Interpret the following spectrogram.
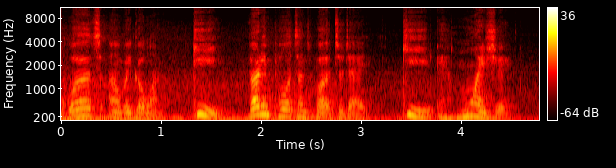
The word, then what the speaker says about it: quay: Cuando uno escucha acá key, que se escribe Q-U-A-Y, Q-U-A-Y, quay, ¿no? Se pronuncia key.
